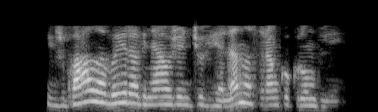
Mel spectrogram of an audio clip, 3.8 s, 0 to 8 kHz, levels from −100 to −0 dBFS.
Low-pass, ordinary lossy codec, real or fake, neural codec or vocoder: 7.2 kHz; AAC, 16 kbps; real; none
